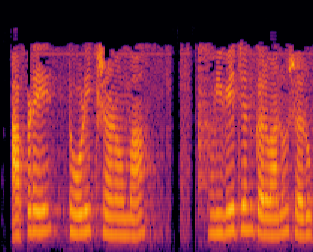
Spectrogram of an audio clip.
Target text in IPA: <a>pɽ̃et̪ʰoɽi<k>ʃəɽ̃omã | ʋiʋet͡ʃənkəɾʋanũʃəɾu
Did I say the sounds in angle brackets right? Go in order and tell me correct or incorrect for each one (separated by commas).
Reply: correct, correct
